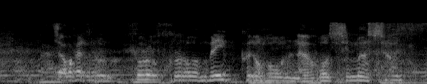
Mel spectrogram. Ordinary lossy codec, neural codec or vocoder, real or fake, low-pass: none; codec, 24 kHz, 3 kbps, HILCodec; fake; 7.2 kHz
